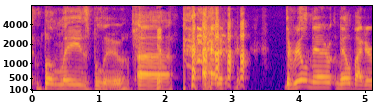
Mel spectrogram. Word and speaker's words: BlazBlue: the fighting game BlazBlue, I might be mispronouncing that, might be Blaze Blue. I had a few great matches. Let's go with that one. Sorry, go ahead. I think it's Blaze Blue.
